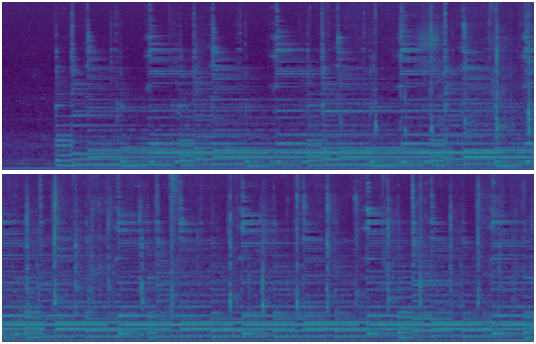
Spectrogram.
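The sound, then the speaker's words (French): Steady horse hooves clip-clop in a regular rhythm as a horse is ridden through a neighbourhood on a fine day, over a sustained droning, musical tone that runs through the whole recording. “Déjà, être sur un cheval, ça dégage les choses tout de suite.”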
